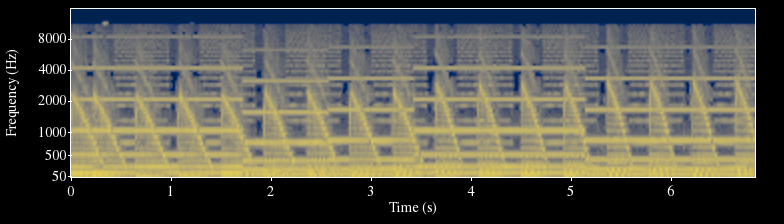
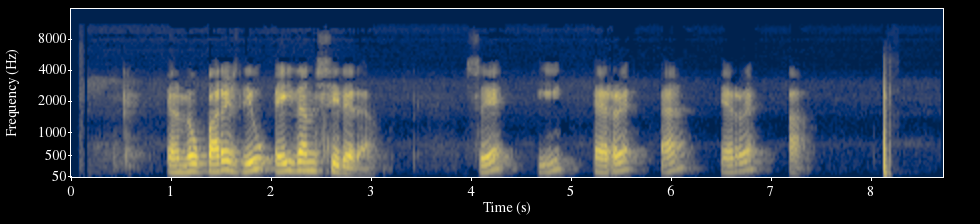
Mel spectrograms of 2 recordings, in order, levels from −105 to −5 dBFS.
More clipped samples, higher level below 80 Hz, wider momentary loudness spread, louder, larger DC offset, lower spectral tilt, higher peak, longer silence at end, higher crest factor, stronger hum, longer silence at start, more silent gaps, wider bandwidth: neither; first, -32 dBFS vs -72 dBFS; second, 1 LU vs 19 LU; first, -20 LUFS vs -23 LUFS; neither; second, -5.5 dB/octave vs -8 dB/octave; about the same, -6 dBFS vs -4 dBFS; second, 0 s vs 0.55 s; second, 14 dB vs 20 dB; neither; second, 0 s vs 0.55 s; neither; first, 12 kHz vs 5.4 kHz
